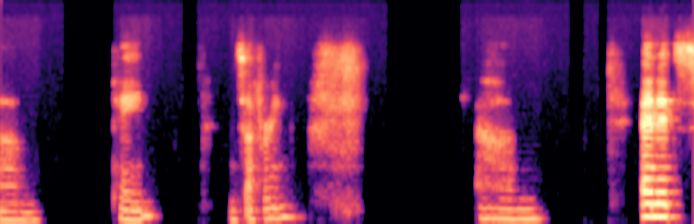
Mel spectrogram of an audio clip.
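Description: An older woman speaks slowly and calmly through an online call microphone, with pauses.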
